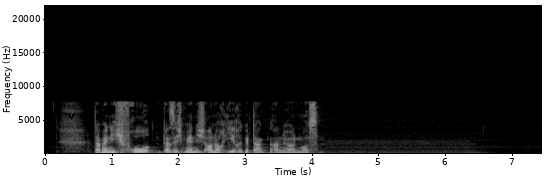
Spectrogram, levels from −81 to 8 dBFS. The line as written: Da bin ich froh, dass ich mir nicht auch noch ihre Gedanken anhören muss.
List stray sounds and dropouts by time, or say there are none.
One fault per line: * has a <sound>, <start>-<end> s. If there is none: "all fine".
all fine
